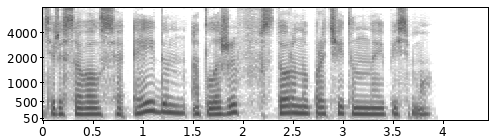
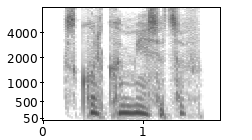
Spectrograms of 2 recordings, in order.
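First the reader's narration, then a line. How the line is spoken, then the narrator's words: Hoarse, forced out. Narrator (Russian): хрипло выдавила я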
